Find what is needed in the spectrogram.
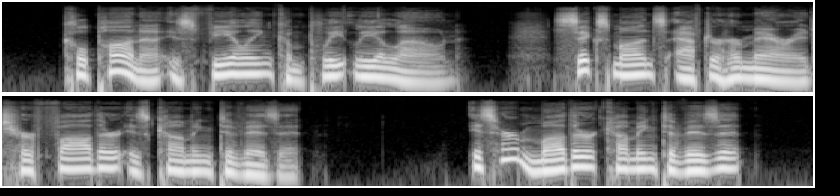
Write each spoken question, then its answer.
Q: Is her mother coming to visit?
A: No, her mother isn't coming to visit.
